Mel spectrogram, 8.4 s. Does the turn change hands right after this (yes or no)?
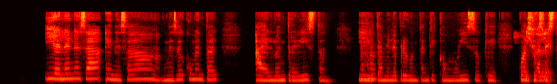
yes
